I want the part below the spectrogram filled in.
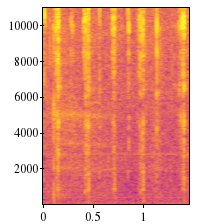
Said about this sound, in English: we're just going to take our thinning scissors and just blend that in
